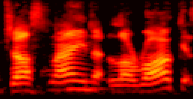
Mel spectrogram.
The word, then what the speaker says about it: Jocelyne Larocque: Jocelyne Larocque, on doit prononcer Jocelyne Larocque. C'est comme ça qu'on prononce son nom véritablement ici.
